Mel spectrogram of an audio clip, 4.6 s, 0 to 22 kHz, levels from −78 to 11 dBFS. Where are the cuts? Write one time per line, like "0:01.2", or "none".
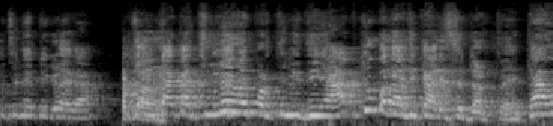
0:01.1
